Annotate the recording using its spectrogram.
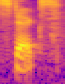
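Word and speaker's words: Styks: Yeah, it was um a Jimmy Sticks or Stikes. I hear people say it like both ways, so I I've never actually known the name of this brand. Um but it was it was a Jimmy I'm pretty sure it's Sticks.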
